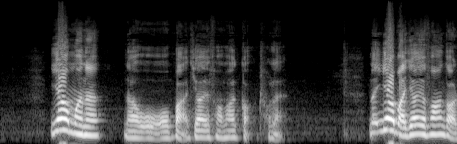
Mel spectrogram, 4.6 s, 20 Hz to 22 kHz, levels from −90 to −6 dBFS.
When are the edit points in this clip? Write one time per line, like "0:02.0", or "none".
0:01.2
